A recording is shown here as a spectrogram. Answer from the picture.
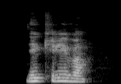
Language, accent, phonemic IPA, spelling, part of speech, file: French, Canada, /de.kʁi.vɑ̃/, décrivant, verb, LL-Q150 (fra)-décrivant.wav
- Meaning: present participle of décrire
